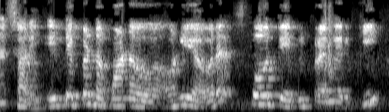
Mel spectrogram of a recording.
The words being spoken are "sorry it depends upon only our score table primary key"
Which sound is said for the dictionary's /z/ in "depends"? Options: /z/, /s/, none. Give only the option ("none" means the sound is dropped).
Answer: none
